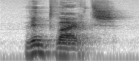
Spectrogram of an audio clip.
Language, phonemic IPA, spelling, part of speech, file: Dutch, /ˈwɪndwarts/, windwaarts, adjective / adverb, Nl-windwaarts.ogg
- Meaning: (adverb) windward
